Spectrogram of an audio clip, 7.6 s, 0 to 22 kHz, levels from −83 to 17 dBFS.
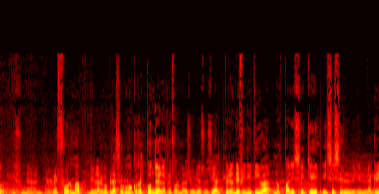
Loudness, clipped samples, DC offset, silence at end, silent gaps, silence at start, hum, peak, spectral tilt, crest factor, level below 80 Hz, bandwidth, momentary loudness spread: -21 LUFS; under 0.1%; under 0.1%; 0 s; none; 0 s; none; -2 dBFS; -7.5 dB/octave; 18 dB; -38 dBFS; 16 kHz; 11 LU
